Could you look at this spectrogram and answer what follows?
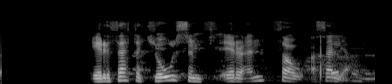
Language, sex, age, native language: Icelandic, male, 15, Icelandic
